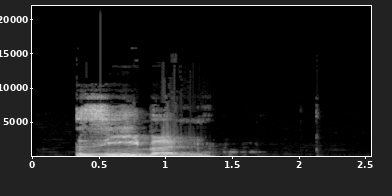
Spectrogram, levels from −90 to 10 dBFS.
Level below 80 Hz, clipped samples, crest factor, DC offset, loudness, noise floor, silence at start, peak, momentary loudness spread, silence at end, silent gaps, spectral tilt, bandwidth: -52 dBFS; under 0.1%; 16 dB; under 0.1%; -12 LUFS; -59 dBFS; 0.35 s; 0 dBFS; 17 LU; 1.2 s; none; -3.5 dB/octave; 9.6 kHz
